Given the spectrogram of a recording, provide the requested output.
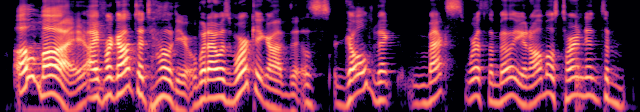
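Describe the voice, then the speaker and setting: The speech moves at a fairly slow pace with hardly any pauses, in a very clean recording with a silent background. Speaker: comedy podcast co-host, improv player. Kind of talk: improvised comedic character bit.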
